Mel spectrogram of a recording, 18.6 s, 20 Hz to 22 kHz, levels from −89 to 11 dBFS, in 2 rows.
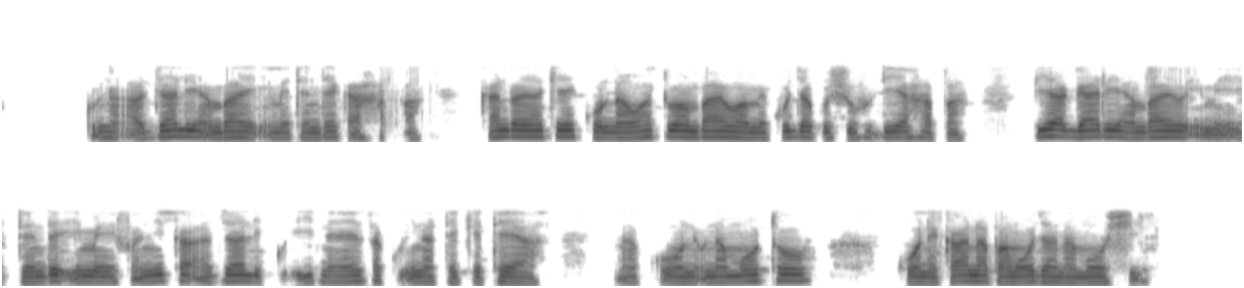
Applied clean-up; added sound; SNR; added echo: neural mask model Resemble Enhance denoiser.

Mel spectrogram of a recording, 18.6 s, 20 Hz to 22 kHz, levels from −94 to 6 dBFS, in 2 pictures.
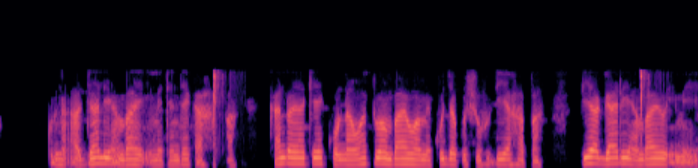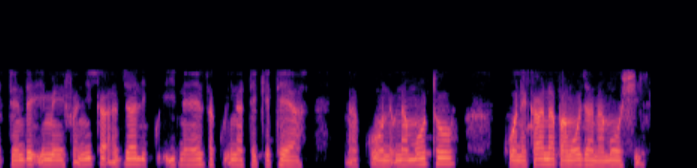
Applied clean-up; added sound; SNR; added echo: none; Shatter; 10 dB; none.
